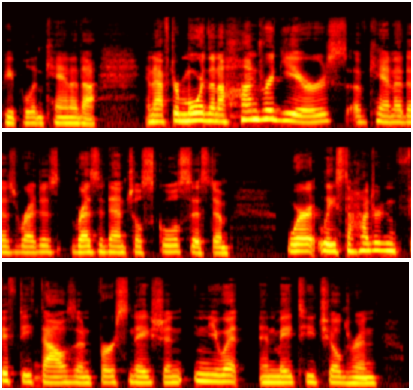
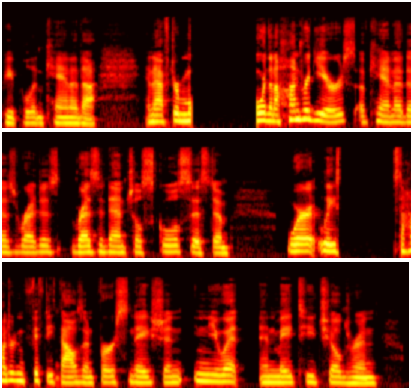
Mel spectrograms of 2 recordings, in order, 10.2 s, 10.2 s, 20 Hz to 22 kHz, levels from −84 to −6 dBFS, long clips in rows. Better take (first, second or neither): first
